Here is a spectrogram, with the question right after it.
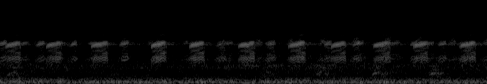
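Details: Frogs calling in rice paddies being prepared for farming; dense chorus of short, bright, rasping croaks repeated rapidly, overlapping in quick pulses, over a steady low rumble of background noise.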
